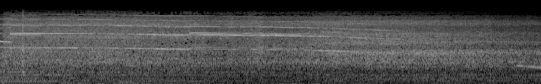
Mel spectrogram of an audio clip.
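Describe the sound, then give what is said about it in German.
A heat press run by a biotechnologist compresses a substance in a metal mould, giving off a loud, steady mechanical whirring rush with faint high whistling tones, easing slightly toward the end. “füllt der Biotechnologe die Substanz in eine Pressform aus Metall. Gut, dann setze ich das mal zusammen. Eine Heißpresse übt bei genau definierter Temperatur einen präzisen Druck aus.”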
